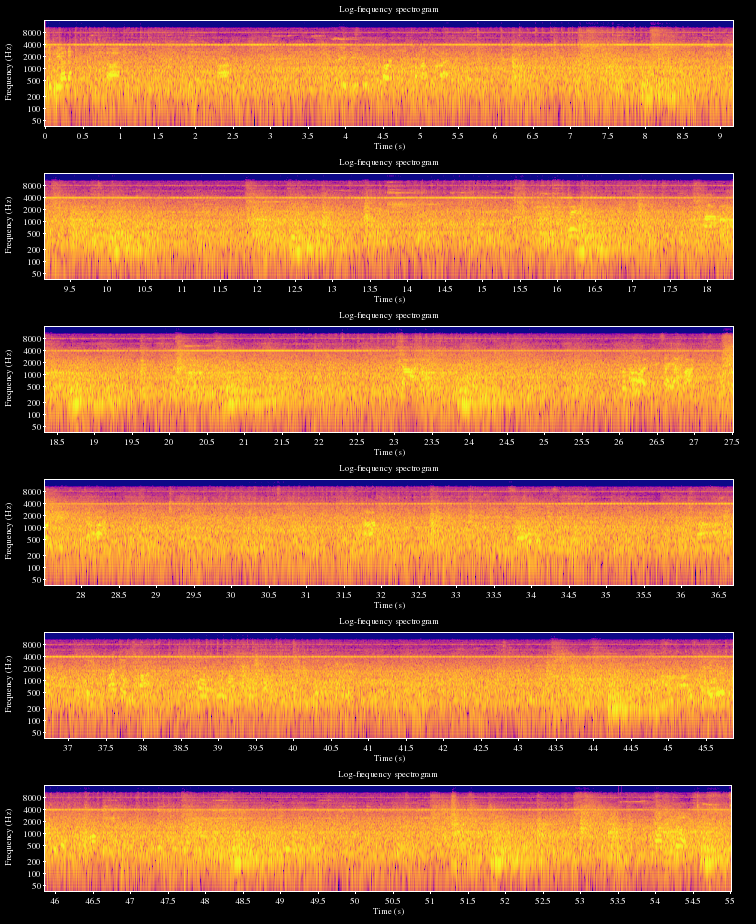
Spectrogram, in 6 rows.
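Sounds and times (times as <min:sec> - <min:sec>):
machine running with whine: 0:00.0 - 0:55.0.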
